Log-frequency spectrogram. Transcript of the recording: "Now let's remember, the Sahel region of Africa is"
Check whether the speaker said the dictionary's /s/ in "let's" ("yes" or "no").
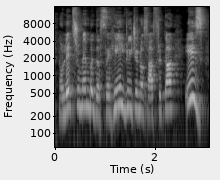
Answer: yes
